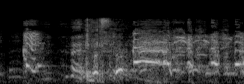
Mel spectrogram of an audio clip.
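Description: A man laughing hard in a string of high-pitched bursts: the 'El Risitas' laughing-meme clip edited in as a joke.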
